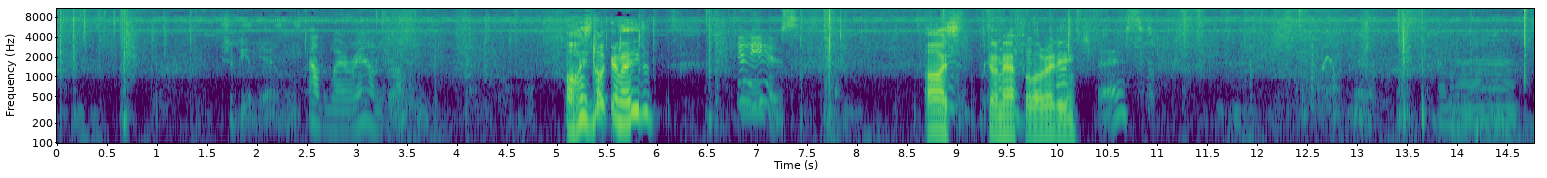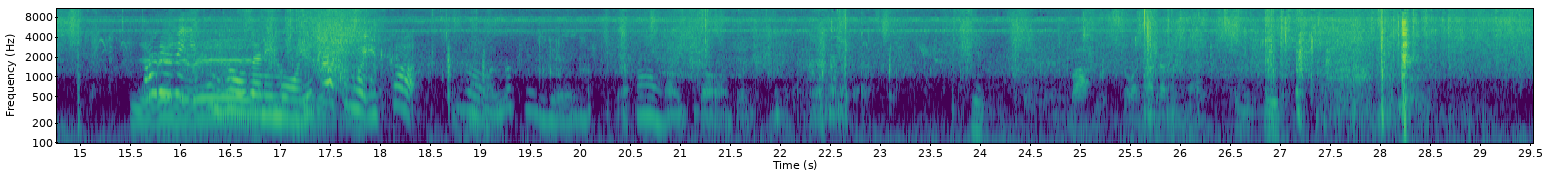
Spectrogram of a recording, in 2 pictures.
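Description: An elephant munches on grass.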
